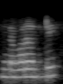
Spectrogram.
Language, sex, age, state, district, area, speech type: Telugu, female, 45-60, Andhra Pradesh, East Godavari, rural, conversation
